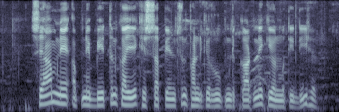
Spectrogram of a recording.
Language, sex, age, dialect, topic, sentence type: Hindi, male, 18-24, Awadhi Bundeli, banking, statement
